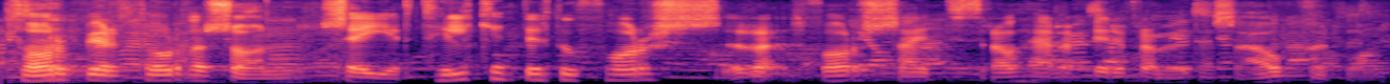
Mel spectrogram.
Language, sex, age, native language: Icelandic, male, 13, Icelandic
